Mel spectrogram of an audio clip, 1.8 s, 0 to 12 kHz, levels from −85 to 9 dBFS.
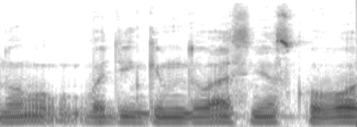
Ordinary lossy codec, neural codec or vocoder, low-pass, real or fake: MP3, 48 kbps; none; 10.8 kHz; real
